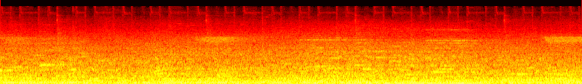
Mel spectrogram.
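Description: Steady low rumble of road vehicles and traffic.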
